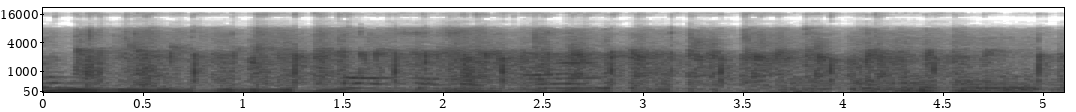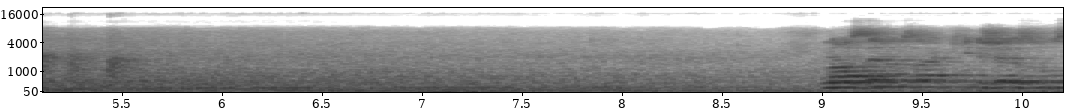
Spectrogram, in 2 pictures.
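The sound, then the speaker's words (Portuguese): An audience at a church service applauds the Lord in a dense, sustained wash of clapping that gradually thins and fades over several seconds before a single voice begins speaking near the end. “Aplauda ao Senhor.”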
